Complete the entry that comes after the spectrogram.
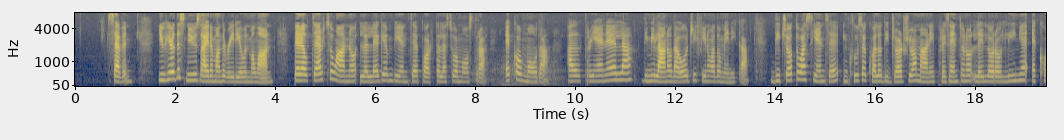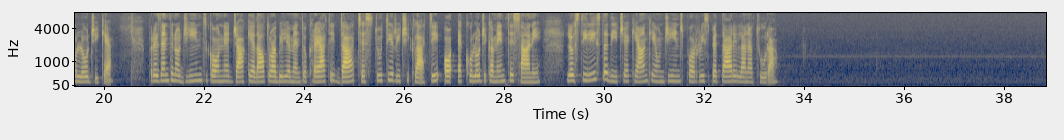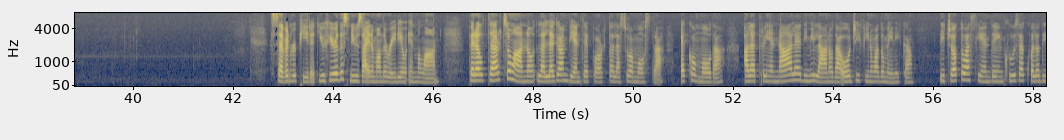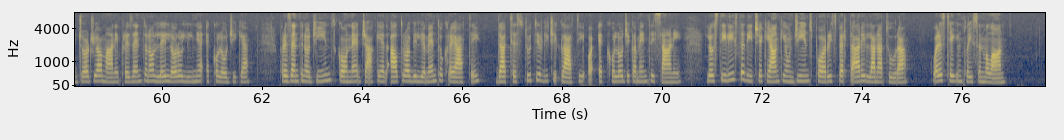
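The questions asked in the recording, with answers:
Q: What is taking place in Milan?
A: An eco-fashion exhibition of clothing made from recycled or ecological fabrics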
